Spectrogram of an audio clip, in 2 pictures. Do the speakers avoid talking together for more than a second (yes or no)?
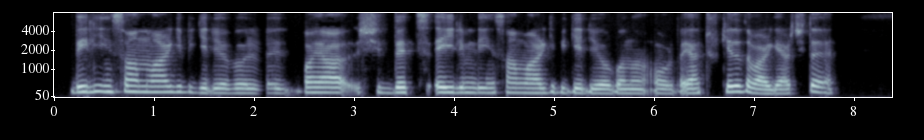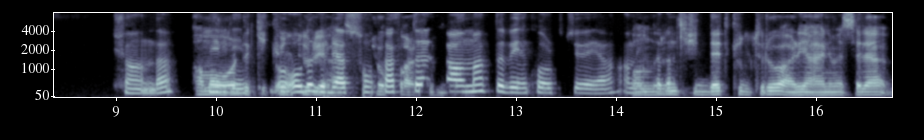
no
